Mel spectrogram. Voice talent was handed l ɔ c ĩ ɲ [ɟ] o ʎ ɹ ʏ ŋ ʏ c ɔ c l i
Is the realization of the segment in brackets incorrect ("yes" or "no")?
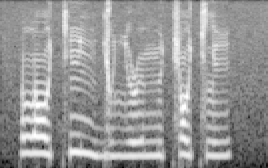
no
